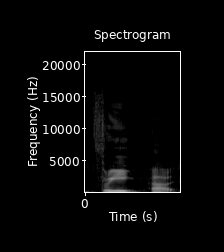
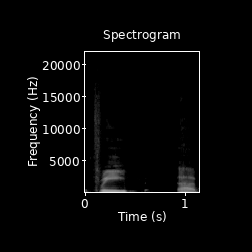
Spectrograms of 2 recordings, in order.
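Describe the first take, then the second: No difference in how they are said.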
